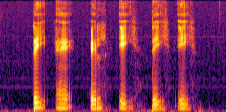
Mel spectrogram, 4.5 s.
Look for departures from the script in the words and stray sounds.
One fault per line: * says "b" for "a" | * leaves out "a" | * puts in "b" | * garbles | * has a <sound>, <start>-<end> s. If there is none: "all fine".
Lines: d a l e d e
all fine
